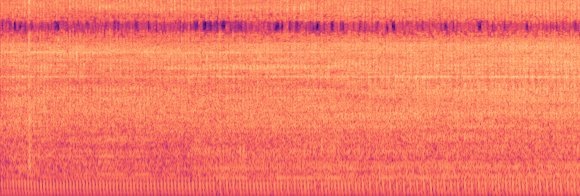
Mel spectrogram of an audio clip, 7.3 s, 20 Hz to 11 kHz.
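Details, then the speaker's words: Craftsman 29cc 4-cycle wheeled edger after new fuel line, tank cleanout of 2-cycle mix, 4-cycle oil change and fresh gas: steady even beat about three pops per second, no misses; runs smoothly. "Apparently all I needed was some fuel lines and tank clean out and stuff, and some good fuel."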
